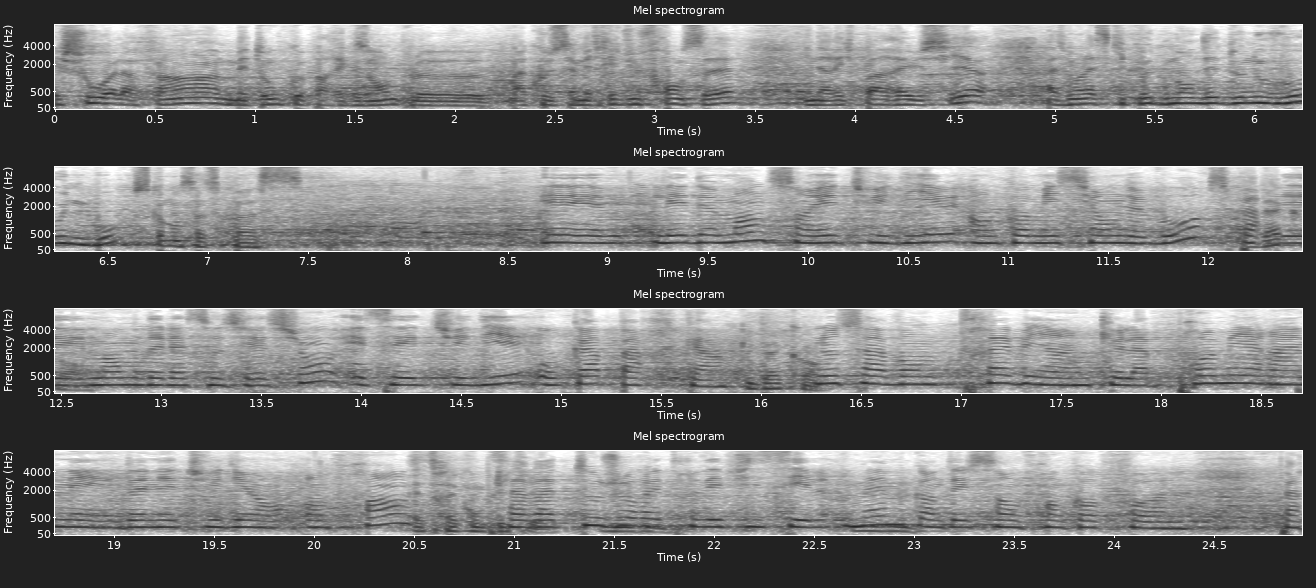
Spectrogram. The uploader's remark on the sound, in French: A l'occasion de la Nuit des Etudiants du Monde (NEM), la Matinale est en direct de l'Hotel de Ville de Paris.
